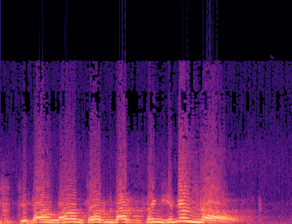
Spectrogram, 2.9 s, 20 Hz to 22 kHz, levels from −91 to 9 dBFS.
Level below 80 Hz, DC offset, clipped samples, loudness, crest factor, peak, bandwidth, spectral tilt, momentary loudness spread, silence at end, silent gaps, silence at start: -44 dBFS; under 0.1%; 0.2%; -7 LUFS; 8 dB; 0 dBFS; 15 kHz; -5.5 dB/octave; 5 LU; 0.4 s; none; 0 s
